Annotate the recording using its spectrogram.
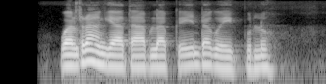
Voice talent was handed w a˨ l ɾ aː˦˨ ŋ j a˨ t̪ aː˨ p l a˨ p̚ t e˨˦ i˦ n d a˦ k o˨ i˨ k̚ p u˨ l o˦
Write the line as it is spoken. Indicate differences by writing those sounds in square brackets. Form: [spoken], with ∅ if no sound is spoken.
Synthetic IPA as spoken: w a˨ l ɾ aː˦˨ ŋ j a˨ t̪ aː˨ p l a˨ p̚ [k] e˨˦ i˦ n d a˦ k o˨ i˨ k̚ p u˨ l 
